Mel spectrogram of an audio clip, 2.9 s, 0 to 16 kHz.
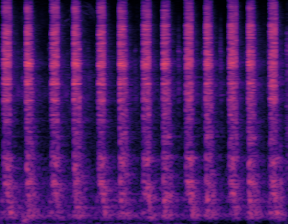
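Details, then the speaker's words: VW Caddy gear linkage under airbox, worked by hand after WD40 on pivot points: sharp, high-pitched rapid creaks from stiff shift cable inside its boot. "After spraying WD40 over all of the pivot points, it's moving a bit more, but it's making this horrid noise. So, I guess more lube."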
